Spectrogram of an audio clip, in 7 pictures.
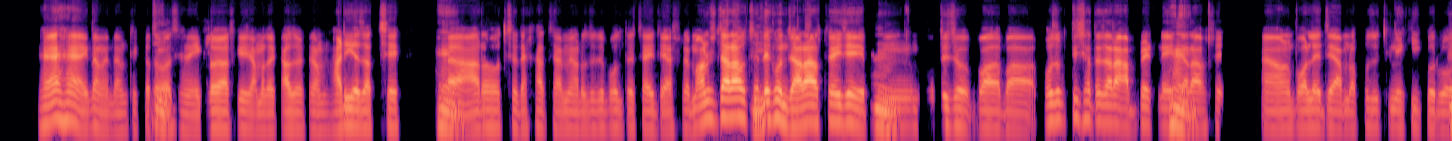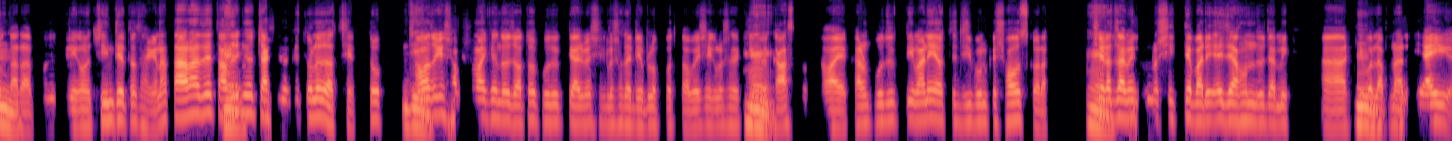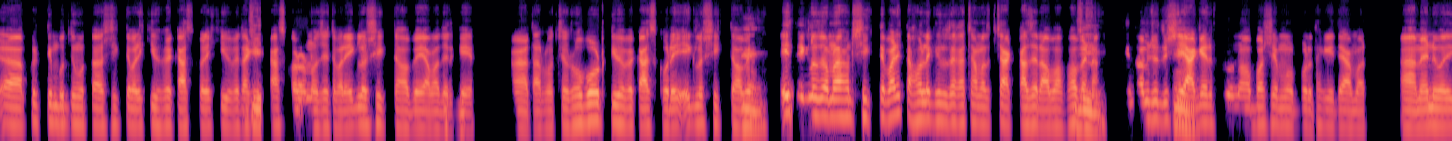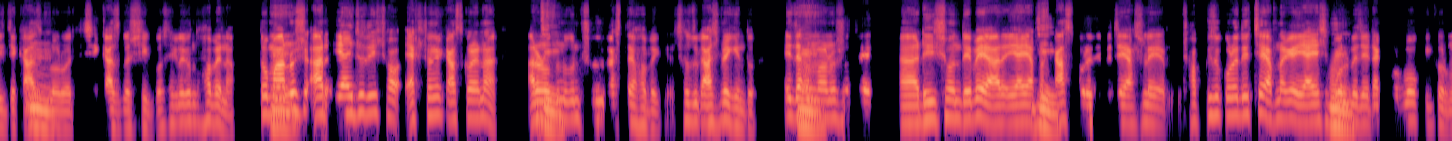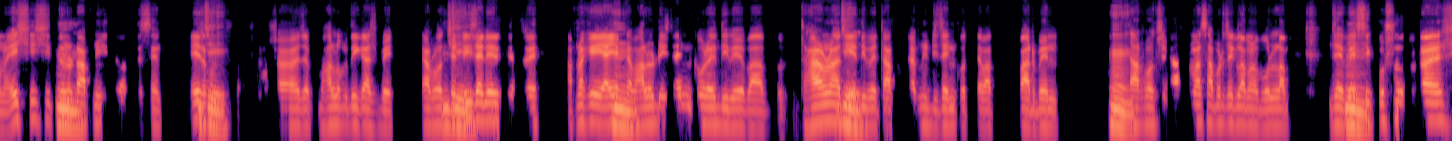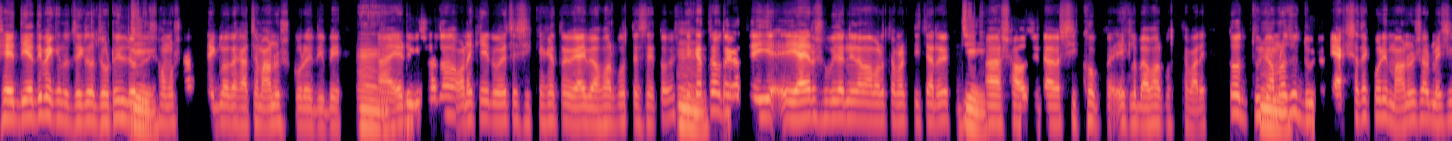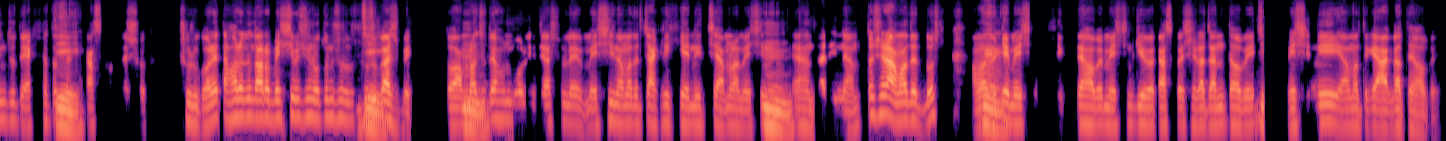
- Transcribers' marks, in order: static; unintelligible speech; distorted speech; unintelligible speech
- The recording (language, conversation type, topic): Bengali, unstructured, কৃত্রিম বুদ্ধিমত্তা কি মানুষের চাকরিকে হুমকির মুখে ফেলে?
